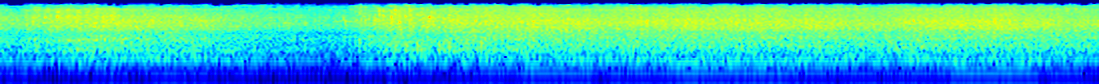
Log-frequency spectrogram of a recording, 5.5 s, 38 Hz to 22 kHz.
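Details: VW Camper 1600 TP air-cooled engine at cold idle: an uneven knock of about three to four per second over the fan rush. It goes away once warm and is not fan or alternator related; cause unknown.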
